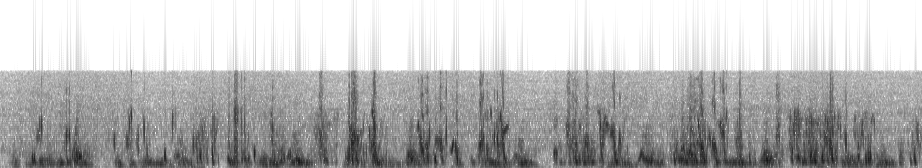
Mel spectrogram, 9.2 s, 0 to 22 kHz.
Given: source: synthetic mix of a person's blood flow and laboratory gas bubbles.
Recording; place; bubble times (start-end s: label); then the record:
Doppler ultrasound of blood flow; precordium
0.29-0.45 s: bubbles
0.57-0.73 s: bubbles
1.10-1.18 s: bubbles
1.25-1.51 s: bubbles
1.60-1.80 s: bubbles
1.90-2.19 s: bubbles
2.25-2.61 s: bubbles
2.68-2.88 s: bubbles
3.12-3.40 s: bubbles
3.44-3.90 s: bubbles
4.14-4.62 s: bubbles
4.71-5.11 s: bubbles
5.53-6.33 s: bubbles
6.68-7.29 s: bubbles
7.34-7.57 s: bubbles
7.75-7.84 s: bubbles
7.86-8.79 s: bubbles
8.98-9.23 s: bubbles
From the record:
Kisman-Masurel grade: 343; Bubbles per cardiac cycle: rolling drumbeat, 9 or more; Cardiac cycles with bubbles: 100%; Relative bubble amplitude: loud (0.450 to 0.775); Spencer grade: 3 (all of the cardiac periods contain showers or single bubble signals, but not dominating or overriding the cardiac motion signals); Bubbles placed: only in the low amplitude regions of the cardiac cycle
